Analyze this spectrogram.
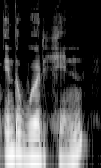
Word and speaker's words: หิน: The single syllable in the word hin is a live syllable because it has a sonorant final consonant no nu. Hin begins with a high-class consonant ho heb. Therefore, based on the tone rules for live syllables, hin is in the rising tone.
